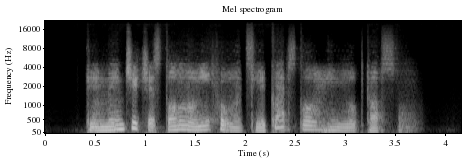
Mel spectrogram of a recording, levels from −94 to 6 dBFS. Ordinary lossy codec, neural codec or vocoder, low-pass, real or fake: none; codec, 44.1 kHz, 0.9 kbps, DAC; 19.8 kHz; fake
